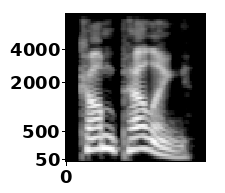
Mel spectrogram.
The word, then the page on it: compelling: kəmpéliŋ; コンペリン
